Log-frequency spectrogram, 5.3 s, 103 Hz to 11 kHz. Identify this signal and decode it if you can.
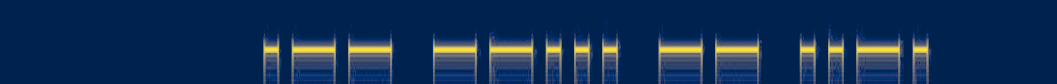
Morse code, heard as a keyed tone, about 17 wpm, 700 Hz. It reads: W7MF
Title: USA Call Signs - 4 Characters - Repeated 2x - 17wpm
